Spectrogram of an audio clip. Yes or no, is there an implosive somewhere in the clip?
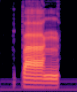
no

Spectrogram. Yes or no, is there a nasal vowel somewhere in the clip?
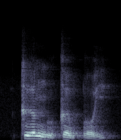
no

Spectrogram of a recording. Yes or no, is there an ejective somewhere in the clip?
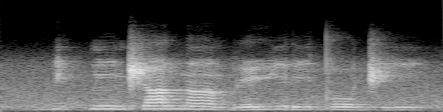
no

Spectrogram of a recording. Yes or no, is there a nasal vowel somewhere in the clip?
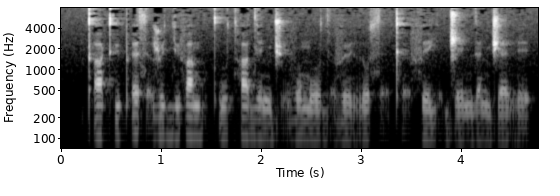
no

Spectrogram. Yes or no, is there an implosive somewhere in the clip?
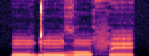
no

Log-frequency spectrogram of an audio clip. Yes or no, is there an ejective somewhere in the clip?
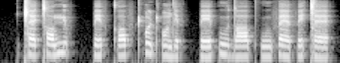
yes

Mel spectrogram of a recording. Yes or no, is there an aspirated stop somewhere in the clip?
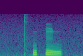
yes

